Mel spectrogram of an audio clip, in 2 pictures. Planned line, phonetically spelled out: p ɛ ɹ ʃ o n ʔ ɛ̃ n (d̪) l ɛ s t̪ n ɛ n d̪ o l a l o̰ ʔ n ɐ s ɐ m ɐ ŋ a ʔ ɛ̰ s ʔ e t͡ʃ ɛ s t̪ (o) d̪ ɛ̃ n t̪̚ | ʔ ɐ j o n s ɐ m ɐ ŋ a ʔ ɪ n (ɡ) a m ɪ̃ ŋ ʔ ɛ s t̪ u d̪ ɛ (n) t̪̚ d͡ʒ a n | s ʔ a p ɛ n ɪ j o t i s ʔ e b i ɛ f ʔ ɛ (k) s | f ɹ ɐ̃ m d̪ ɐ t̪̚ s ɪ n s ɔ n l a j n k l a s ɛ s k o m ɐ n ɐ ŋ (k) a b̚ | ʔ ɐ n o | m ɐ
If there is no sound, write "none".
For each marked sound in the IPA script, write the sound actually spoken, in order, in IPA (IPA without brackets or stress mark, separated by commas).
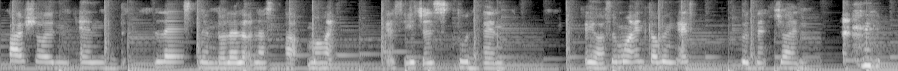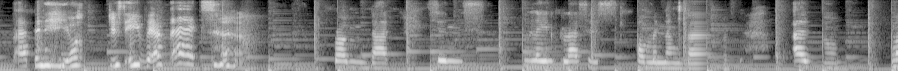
d̪, u, k, n, k, ɡ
